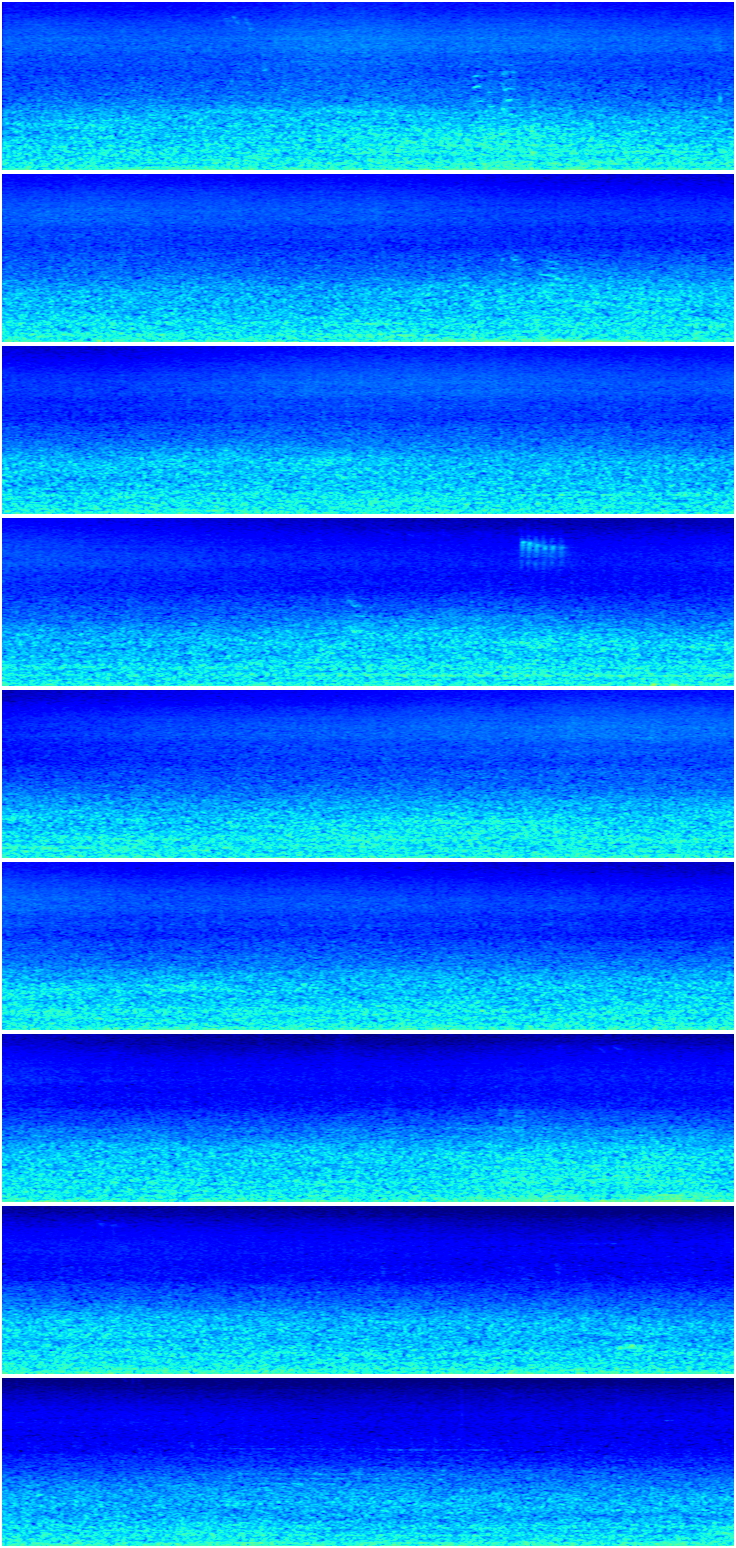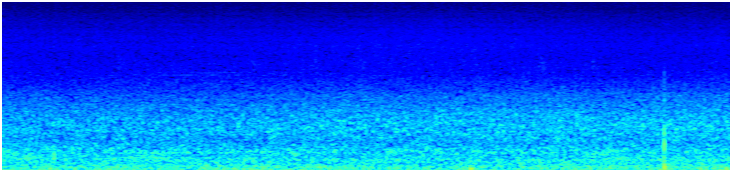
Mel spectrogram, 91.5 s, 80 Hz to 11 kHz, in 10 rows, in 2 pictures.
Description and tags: Forest Day Wind roadhumm 01
A simple field recording of an autumn day in Tikkurila, Vantaa, Finland.
Day, Summer, Wind, Forest, Field-recording, Road, Cars, Autumn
